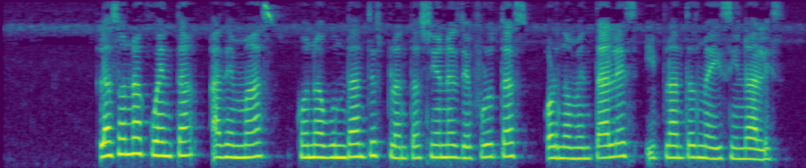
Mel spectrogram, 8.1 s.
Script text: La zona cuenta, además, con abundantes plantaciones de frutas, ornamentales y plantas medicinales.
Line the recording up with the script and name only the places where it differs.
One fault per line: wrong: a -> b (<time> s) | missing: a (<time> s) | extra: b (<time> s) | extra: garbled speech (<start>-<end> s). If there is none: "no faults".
no faults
